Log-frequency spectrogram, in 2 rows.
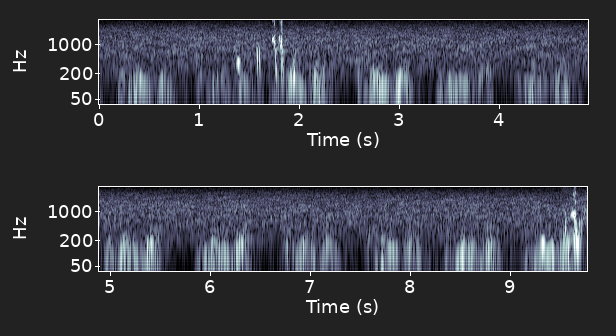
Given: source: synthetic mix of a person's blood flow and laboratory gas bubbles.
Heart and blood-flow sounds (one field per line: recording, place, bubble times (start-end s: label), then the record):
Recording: Doppler ultrasound of blood flow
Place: precordium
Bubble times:
1.36-1.47 s: bubbles
1.54-1.66 s: bubbles
1.70-2.01 s: bubbles
9.50-9.78 s: bubbles
From the record:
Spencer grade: 2 (many but less than half of the cardiac periods contain bubble signals, singularly or in groups)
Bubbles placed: anywhere in the cardiac cycle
